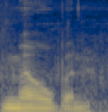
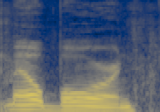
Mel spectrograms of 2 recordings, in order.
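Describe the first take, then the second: First: It is said the Australian way. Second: It is said the American way.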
